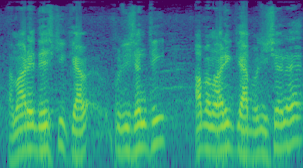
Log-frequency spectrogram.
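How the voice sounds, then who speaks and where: Noticeable background noise sits behind a man whose pitch is fairly high and whose intonation is fairly even. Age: 70s. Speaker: voter. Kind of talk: street interview.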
